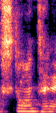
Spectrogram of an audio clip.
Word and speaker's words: Staunton: You put the U in Staunton and you don't pronounce it, and you've got the last name McSweeny and it doesn't have a third E in it.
